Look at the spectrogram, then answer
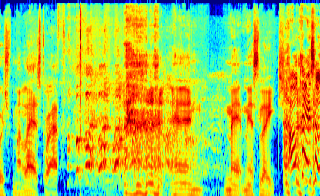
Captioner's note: crowd laughing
